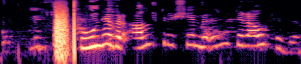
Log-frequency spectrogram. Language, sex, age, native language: Icelandic, male, 12, Icelandic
